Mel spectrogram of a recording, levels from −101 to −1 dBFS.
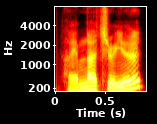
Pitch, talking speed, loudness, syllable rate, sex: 135 Hz, 330 wpm, -13 LUFS, 7.6 syllables/s, male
